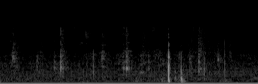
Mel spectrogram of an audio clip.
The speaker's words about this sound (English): Oh, wait. Let me enhance this a hair. This is how hard it's raining.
